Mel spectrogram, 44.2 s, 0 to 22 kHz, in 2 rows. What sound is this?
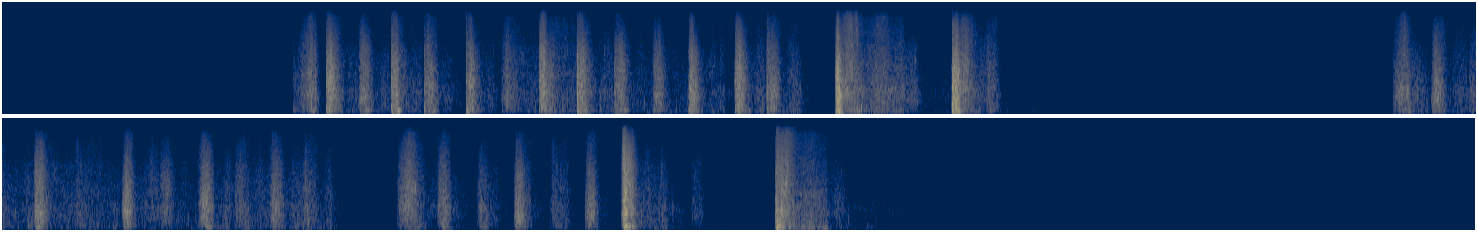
FX Footsteps Sand or Snow 01
foot, footstep, shoe, step, walk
